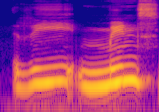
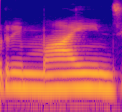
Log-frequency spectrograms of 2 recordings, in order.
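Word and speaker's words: reminds: the festival also रिमिंड्स नहीं बोलना है इसको, रिमाइंड्स, यानी कि याद दिलाता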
